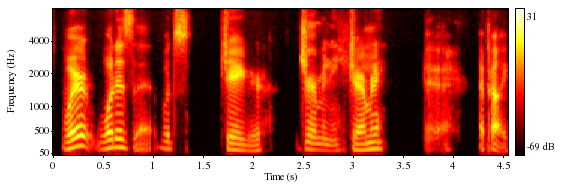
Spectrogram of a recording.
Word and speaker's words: Jaeger: like it's just normal all my family just wanted the J to be pronounced so they sounded more American when they came over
